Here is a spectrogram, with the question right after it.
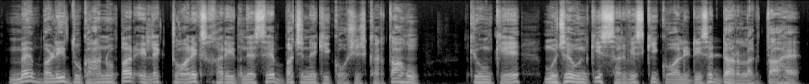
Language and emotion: Urdu, fearful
